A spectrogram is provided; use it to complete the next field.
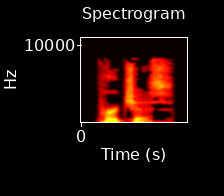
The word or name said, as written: purchase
